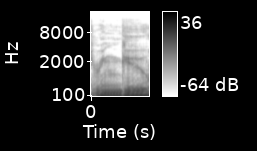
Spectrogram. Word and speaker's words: Ringu: I think in Japanese, there's like an extra syllable at the end. It's either like Ringu or Ringa, but I believe it's Ringu. Ringu. I mean, it's spelled Ringu, but...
